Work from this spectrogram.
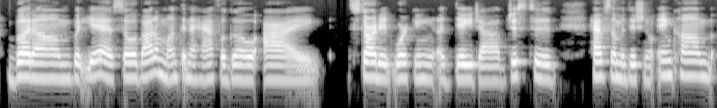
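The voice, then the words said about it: Tired, weary-sounding voice. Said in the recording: “You can hear it in my voice. I'm tired. I need a vacation. I need to sleep like for 3 days.”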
